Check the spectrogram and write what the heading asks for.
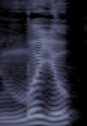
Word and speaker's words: Manglo: Là aussi une belle découverte avec ce groupe, on prononce, enfin ça s'écrit M-A-N-G-L-O sur l'album et c'est Moyo, les chanteurs de Saint-Vincent-sur-Oust et ils chantent les écoliers.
